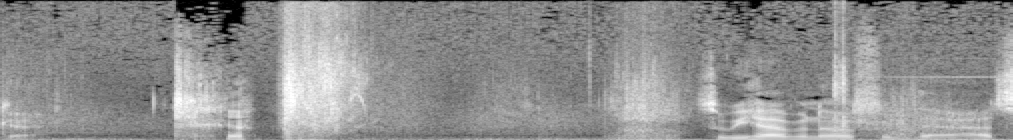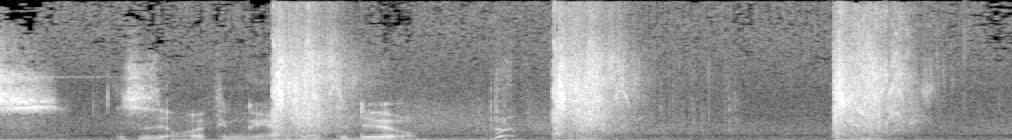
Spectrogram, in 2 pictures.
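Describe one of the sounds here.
Quick whooshes of air sweep past again and again as a figure swings between buildings.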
